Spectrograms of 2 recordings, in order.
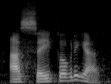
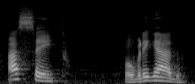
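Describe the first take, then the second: First: The two words run together without a pause. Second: There is a short pause after the first word. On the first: The person is forced to accept. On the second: The person accepts willingly and says thanks.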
